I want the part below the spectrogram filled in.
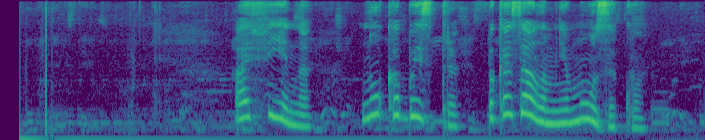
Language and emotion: Russian, neutral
